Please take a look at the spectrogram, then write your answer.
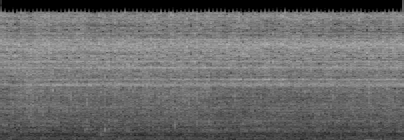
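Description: Cold tap water runs into a sink while food is broken down under it, a steady close hiss of flowing water throughout.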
